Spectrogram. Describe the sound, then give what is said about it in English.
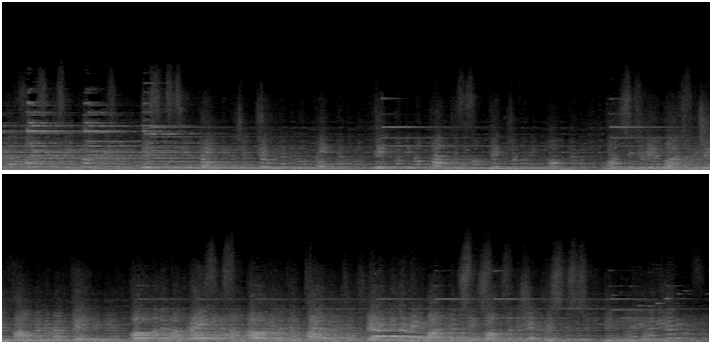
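A choral rendition of the Christmas carol Carol of the Bells, based on an old Russian or Ukrainian folk tune: layered voices singing a repeating, bell-like motif over sustained low tones, steady and full throughout, with bright chiming accents. “especially when you're talking about choral music as it uh, relates to uh, Christmas and the holiday season, I think of Carol of the Bells.”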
